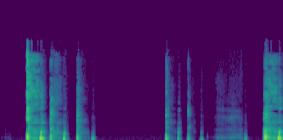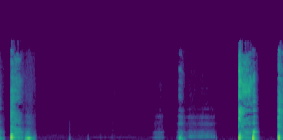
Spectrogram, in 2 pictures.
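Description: Four bouts of harsh, repeated coughs, about sixteen coughs in all, with quiet gaps between: a persistent cough.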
